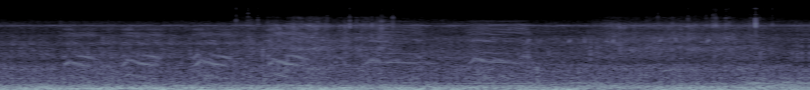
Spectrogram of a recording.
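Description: A bird calling in a quick series of short notes, each rising and falling in pitch, over the first four seconds or so, above a steady low rumble.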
